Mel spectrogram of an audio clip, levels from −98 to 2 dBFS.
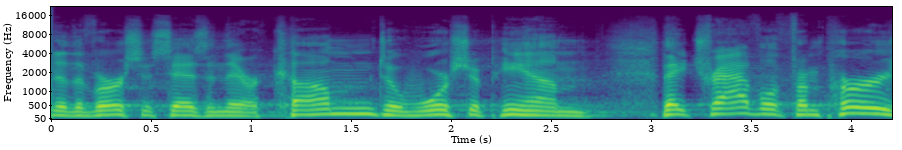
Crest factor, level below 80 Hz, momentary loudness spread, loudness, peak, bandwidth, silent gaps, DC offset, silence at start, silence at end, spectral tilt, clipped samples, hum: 18 dB; -62 dBFS; 4 LU; -18 LUFS; 0 dBFS; 10 kHz; none; under 0.1%; 0 s; 0 s; -7.5 dB/octave; under 0.1%; none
